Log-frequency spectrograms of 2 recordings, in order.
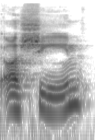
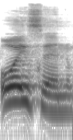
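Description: First: The name begins 'oo' and ends 'sheen'. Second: The name begins 'oy' and ends 'sin'. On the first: The speaker calls it right. "It's actually usheen" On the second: The speaker calls it wrong. "which does not rhyme with hoisin sauce"

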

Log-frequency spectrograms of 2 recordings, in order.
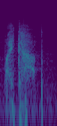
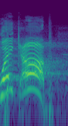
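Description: First: It is said calmly, like gently waking someone. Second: It is said with frustration and fiery passion.

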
